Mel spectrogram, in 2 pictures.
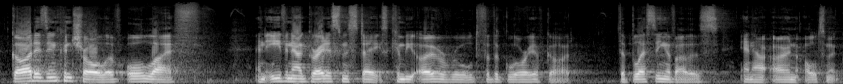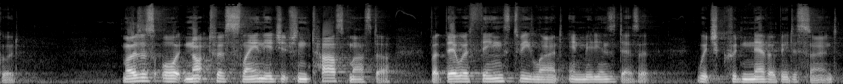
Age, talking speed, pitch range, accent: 20-39, 190 wpm, 115-140 Hz, Australian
